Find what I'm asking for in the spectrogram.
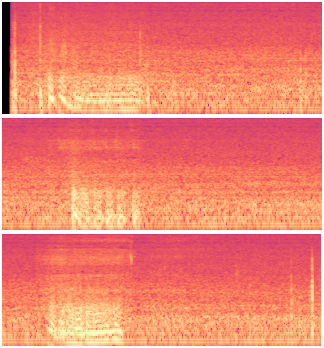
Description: Snoring Cavalier King Charles Spaniel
